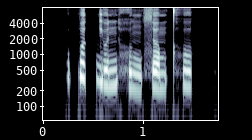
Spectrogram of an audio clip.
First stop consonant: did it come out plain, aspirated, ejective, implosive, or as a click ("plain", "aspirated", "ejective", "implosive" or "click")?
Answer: plain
